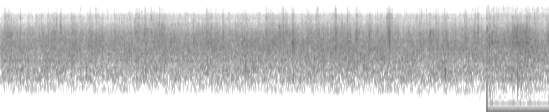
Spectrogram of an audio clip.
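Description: Steady splashing of water spilling over a fountain's ledge into a shallow pool. It is faint at first and turns abruptly louder near the end.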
